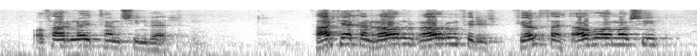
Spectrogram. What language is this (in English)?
Icelandic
